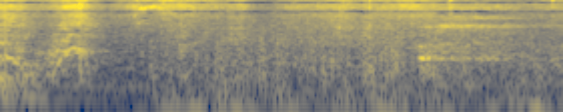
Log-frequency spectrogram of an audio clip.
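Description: The zipper of a padded winter jacket being unzipped, a quick rising zip right at the start, followed by the rustle of the jacket being pulled open.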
